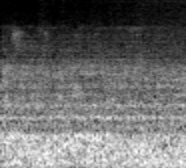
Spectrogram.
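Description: The Kalka-Shimla heritage train runs along a mountain line built up on stone-walled track above a steep drop. It makes a steady, close, even rumble of wheels and carriage that holds without a break.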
